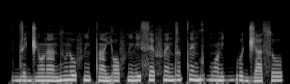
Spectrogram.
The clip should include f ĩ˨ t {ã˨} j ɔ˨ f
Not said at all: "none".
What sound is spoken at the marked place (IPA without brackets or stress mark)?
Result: ã˨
